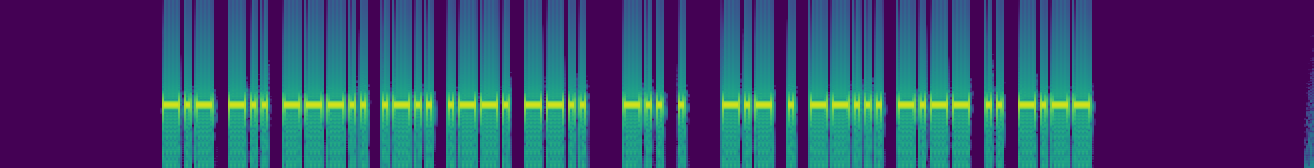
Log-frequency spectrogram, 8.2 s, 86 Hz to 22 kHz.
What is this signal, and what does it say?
Morse code, heard as a keyed tone, about 36 wpm, 700 Hz. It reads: KD8LPZ DE KE7YIY
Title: USA Callsign DE Callsign - 6 Characters - 35wpm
